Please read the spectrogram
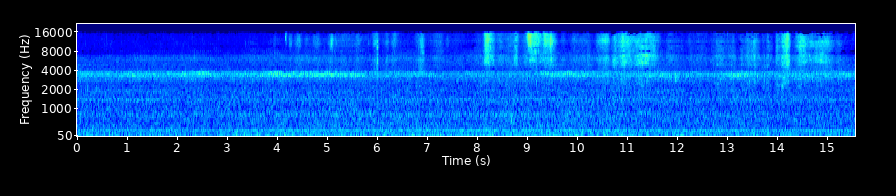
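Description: Steady engine rumble with a constant low hum, and a faint high hiss in the second half.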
